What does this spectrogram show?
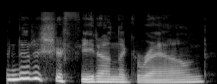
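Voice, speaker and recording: A man leading a guided meditation in a gentle manner, speaking in halting phrases with long pauses between them. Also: mid-range voice, wildly swooping pitch, clear, resonant tone, no echo, studio quality.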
